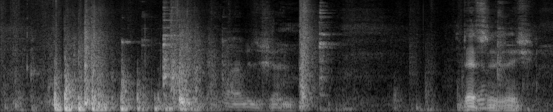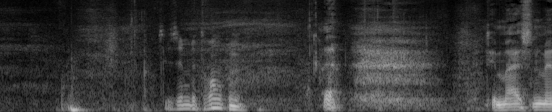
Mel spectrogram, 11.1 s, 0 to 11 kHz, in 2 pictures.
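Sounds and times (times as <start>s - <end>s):
objects being shuffled and set down as a chair is cleared: 0.0s - 4.4s
speech: 2.4s - 3.1s, 4.6s - 5.4s, 7.2s - 8.1s, 8.8s - 9.1s, 10.4s - 11.0s.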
